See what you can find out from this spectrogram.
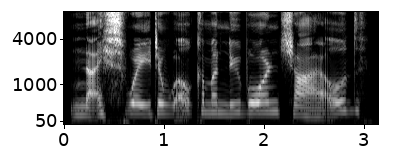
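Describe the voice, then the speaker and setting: Storybook old man, acted by a woman, weak cracked whine, querulous, complaining, raised pitch. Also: sing-song, measured pace, dry recording, studio quality, exaggerated voice. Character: querulous whining newborn old man of seventy.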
